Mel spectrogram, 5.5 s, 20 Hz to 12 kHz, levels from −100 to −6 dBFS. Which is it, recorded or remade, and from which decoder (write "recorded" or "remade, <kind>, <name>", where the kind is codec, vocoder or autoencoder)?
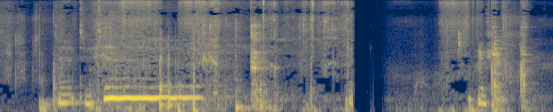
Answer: recorded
